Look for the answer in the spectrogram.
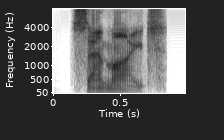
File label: "samite", British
